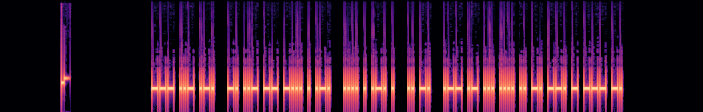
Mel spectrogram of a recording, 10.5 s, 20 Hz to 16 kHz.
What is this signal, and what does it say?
Morse code, heard as a keyed tone, about 40 wpm, 700 Hz. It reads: OUR NUMBER HERE IN WASHINGTON
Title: Sets of 5 Words Encore2 40wpm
